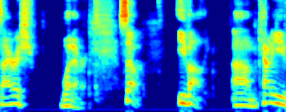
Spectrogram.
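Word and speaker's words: Offaly: Sorry, I had to look at the notes because it's not at all how it's spelled. It's spelled like this, and it's pronounced Ivali. Now, I get it. It's Irish. Whatever. So, Ivali, County Ivali.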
